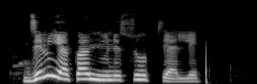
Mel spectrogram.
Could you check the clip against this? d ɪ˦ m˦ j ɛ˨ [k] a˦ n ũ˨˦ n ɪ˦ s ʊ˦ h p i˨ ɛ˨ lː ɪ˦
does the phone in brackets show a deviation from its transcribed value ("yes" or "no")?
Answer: no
